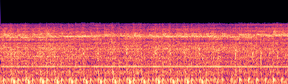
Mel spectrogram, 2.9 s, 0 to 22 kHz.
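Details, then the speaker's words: 2004 Hyundai Santa Fe Gold with low power and stalling: lumpy, uneven idle, rhythmic stumble about three times a second, engine visibly shaking. Misfire from dead cylinders. "Ayan mga kalbaryo ah narinig naman natin at nakikita naman natin na ang makina ay talagang nanginginig"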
